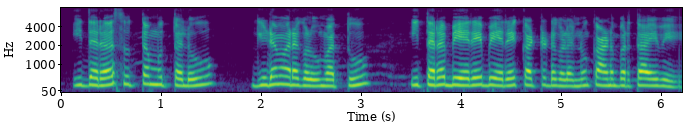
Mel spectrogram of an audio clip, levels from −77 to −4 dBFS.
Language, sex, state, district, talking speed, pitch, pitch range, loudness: Kannada, female, Karnataka, Bidar, 125 wpm, 255 Hz, 240-270 Hz, -15 LUFS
